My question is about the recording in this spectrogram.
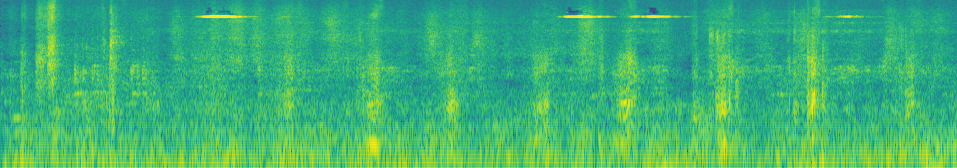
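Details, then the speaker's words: Bicycle disc brake with pad rub: short piercing squeals, intermittent "cit cit" or "kring kring", coming and going as the wheel turns; abnormal, likely just needs adjustment. "Ada bunyi yang timbul tenggelam seperti cit cit cit cit atau kring kring kring kring kring. Seperti itu berarti ada yang tidak normal atau butuh disetting saja."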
